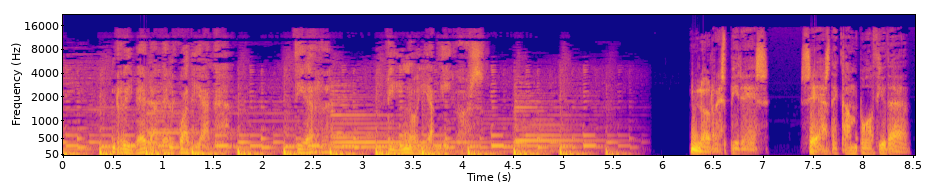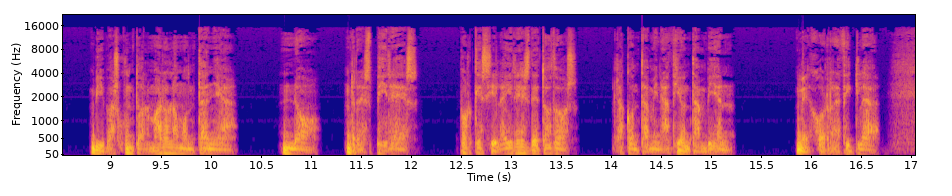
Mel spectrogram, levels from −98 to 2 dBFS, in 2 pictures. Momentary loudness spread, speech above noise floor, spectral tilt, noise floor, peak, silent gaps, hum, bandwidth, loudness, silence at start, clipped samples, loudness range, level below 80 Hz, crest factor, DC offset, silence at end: 9 LU; 48 dB; -5 dB/octave; -63 dBFS; 0 dBFS; 6.18-6.23 s; none; 15.5 kHz; -16 LUFS; 0 s; under 0.1%; 3 LU; -26 dBFS; 16 dB; under 0.1%; 0 s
